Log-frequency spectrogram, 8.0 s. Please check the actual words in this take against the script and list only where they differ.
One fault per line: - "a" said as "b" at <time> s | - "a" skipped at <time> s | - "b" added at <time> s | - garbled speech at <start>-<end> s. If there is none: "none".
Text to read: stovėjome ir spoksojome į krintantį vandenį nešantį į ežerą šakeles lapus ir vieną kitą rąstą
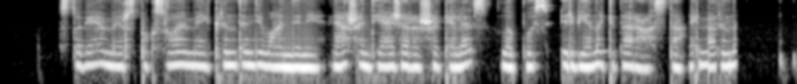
- garbled speech at 6.9-7.4 s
